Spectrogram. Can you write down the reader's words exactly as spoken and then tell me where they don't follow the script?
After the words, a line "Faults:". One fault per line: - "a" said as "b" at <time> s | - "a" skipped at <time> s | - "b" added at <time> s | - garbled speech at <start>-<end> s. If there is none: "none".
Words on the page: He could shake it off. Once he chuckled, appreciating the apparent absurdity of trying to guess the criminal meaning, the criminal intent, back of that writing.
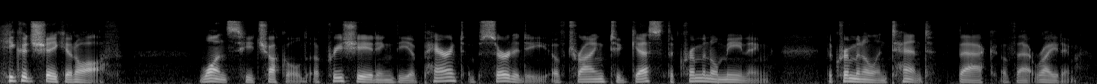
He could shake it off. Once he chuckled, appreciating the apparent absurdity of trying to guess the criminal meaning, the criminal intent, back of that writing.
Faults:
none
